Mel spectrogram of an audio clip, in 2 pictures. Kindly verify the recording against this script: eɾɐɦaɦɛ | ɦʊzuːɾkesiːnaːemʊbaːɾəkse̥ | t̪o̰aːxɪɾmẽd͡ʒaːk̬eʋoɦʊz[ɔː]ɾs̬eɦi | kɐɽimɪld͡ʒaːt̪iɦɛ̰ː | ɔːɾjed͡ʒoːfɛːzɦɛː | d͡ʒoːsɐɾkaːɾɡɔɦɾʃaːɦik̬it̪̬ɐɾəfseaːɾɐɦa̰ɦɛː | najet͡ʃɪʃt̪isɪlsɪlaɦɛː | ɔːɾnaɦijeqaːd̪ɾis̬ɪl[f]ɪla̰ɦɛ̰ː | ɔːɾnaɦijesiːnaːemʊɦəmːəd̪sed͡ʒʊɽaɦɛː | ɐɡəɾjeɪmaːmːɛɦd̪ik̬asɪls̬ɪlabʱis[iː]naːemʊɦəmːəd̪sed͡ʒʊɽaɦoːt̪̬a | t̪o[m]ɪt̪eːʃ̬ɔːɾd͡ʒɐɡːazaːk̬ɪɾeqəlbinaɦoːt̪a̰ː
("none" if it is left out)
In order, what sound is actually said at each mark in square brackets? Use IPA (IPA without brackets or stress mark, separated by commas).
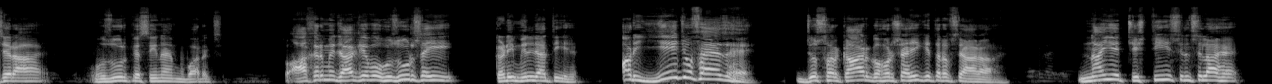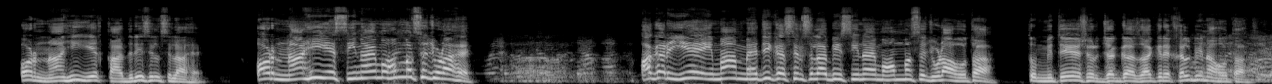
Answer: uː, s, iː, m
